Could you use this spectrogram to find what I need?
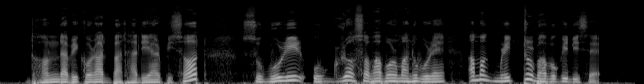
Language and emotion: Assamese, fearful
